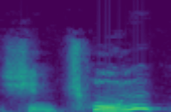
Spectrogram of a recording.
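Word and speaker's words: 신촌: One is Shincheon, one is Shinchon. Yes. The one by Yonsei University is Shinchon, and the one by Jamsil down south, that is Shincheon.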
